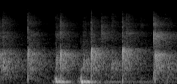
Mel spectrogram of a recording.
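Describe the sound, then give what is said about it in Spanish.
Applause for an evangelist on the Nainas Radio Show sounds as a handful of sharp, separate claps spaced roughly evenly apart rather than a dense crowd roar, moderately loud with no voices over them. “Un aplauso para el evangelista.”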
